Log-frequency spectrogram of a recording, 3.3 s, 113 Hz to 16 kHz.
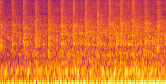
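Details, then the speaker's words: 1978 Power Wagon V8 with new long-tube headers and new starter: starts on the key, then big burbling fast idle with a strong, even exhaust pulse and no rattle, starter quiet; normal running. "well now that it's running really good sounds good cranks up on the hit of the key which is really nice"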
